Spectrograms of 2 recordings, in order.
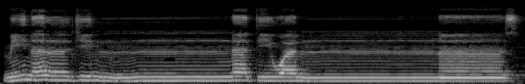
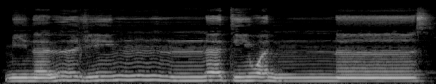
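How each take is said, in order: First: The nasal sound is held for far too long. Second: The nasal sound is held for a moderate length. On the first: The speaker calls it wrong. "Atau terlalu lama. Itu juga terlalu berlebihan" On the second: The speaker calls it right. "Jadi dua atau tiga harokat"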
